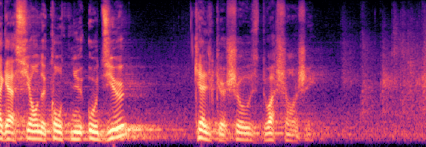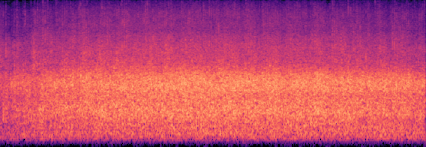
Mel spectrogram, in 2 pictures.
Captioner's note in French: Applaudissements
